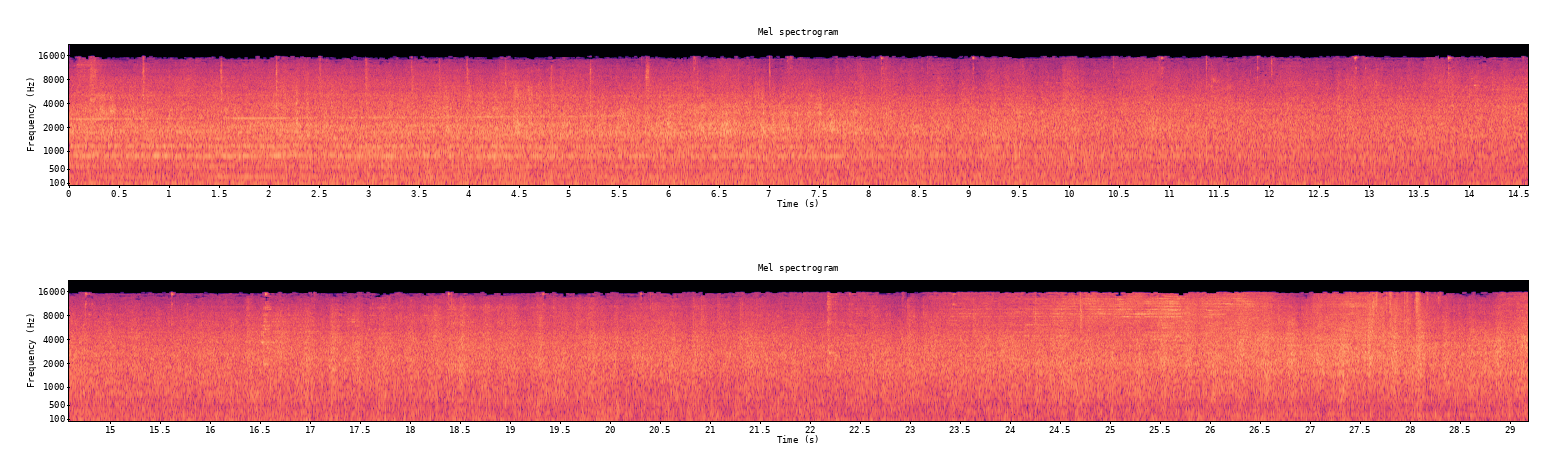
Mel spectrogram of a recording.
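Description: CSX freight train passing close by: a diesel locomotive's engine hum fades over the first few seconds. After that comes the steady rolling rumble of covered hopper cars, with the clickety-clack of steel wheels over rail joints.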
